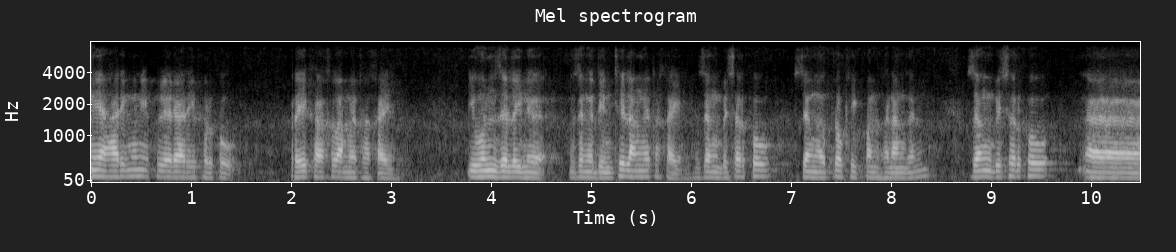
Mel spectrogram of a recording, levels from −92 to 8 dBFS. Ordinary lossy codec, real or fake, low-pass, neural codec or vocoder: Opus, 16 kbps; fake; 7.2 kHz; codec, 16 kHz, 8 kbps, FreqCodec, smaller model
